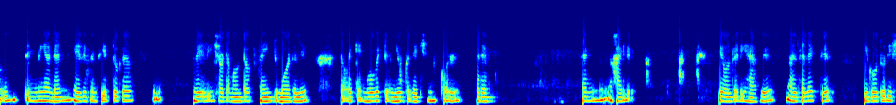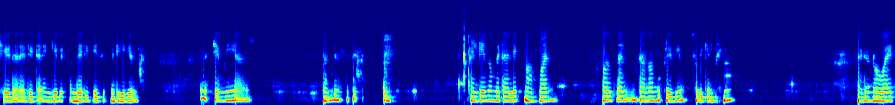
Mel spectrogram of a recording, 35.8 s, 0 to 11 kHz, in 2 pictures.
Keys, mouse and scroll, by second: 0.0 scroll down 5, 1.7-2.3 scroll up 1, 2.3-2.6 scroll up 1, 3.4 click, 4.3-4.8 scroll down 6, 4.8 middle click, 5.2-6.4 scroll up 6, 5.5 shift+middle click, 6.2 middle click, 7.2 m, 12.4 click, 12.9-13.6 scroll down 4, 13.6-14.0 scroll up 7, 14.5 click, 16.2 click, 17.2 click, 19.0 click, 19.8 click, 23.9-24.4 scroll up 5, 23.9 n, 24.4 scroll up 3, 24.6 middle click, 25.1-25.8 scroll up 1, 25.8 click, 28.3 middle click, 28.3 scroll down 7, 28.5 middle click, 30.5 click.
